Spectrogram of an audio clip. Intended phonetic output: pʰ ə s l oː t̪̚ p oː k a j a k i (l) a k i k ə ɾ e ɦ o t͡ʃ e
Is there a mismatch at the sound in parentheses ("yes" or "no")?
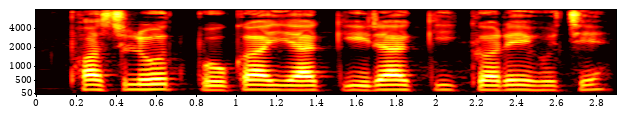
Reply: yes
